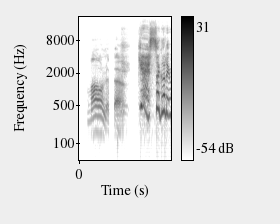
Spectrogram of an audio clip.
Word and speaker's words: Marylebone: It may look like it should be pronounced Marylebone, but it's not at all how it is said in the UK, or in London at least. It is usually pronounced as Marylebone.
